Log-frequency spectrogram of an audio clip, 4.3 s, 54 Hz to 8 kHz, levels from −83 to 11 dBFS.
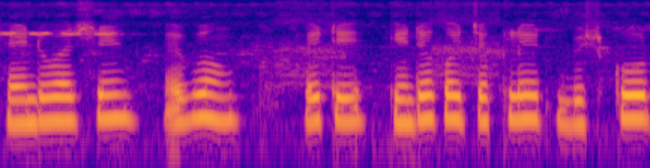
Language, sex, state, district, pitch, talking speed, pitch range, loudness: Odia, female, Odisha, Malkangiri, 225 Hz, 95 wpm, 220-235 Hz, -16 LUFS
